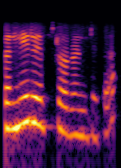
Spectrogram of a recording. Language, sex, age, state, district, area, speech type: Marathi, female, 30-45, Maharashtra, Nanded, urban, conversation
